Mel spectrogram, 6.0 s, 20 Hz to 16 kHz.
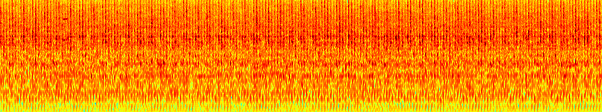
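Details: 1959 Case 300B (311B) tractor, 4-cylinder gas engine, parked outside 10 years, after filing the distributor points: starts and holds a steady, even chug with no stumbling; idles normally.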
